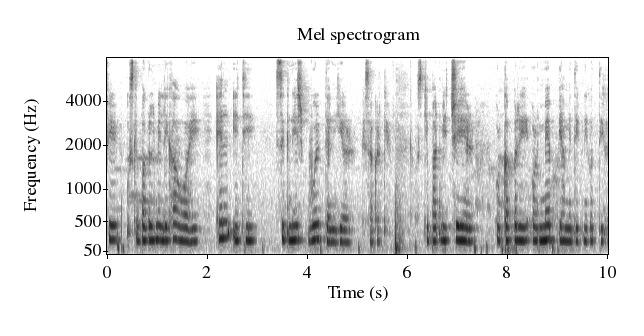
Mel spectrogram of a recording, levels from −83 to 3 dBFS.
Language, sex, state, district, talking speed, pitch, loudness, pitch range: Hindi, female, Arunachal Pradesh, Papum Pare, 160 wpm, 210 Hz, -17 LUFS, 200-220 Hz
